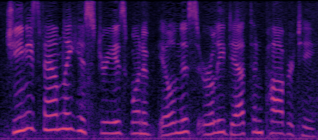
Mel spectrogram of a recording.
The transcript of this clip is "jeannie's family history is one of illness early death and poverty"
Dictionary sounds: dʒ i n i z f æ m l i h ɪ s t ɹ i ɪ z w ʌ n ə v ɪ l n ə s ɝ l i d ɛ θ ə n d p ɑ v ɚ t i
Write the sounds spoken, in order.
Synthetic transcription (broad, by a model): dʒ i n i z f æ m l i h ɪ s t ɹ i ɪ z w ʌ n ə v ɪ l n ə s ɝ l i d ɛ θ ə n p ɑ v ɚ t i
